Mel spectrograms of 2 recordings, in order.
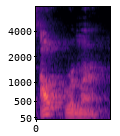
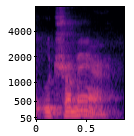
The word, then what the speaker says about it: Outremer: I'm like, oh, that's Outremer. Nope, and it's actually Outremer. But once I saw that and put two and two together, I'm like, oh, okay, well, I'll just call it Outremer for now.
